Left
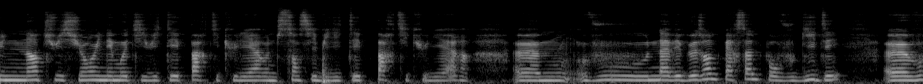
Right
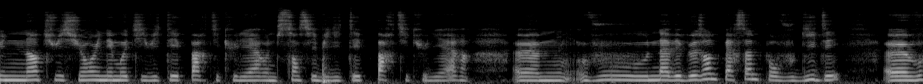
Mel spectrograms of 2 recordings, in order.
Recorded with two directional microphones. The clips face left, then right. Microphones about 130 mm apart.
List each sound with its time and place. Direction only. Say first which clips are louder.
0.0 s speech: right 2 dB; 25° right (ahead or behind)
